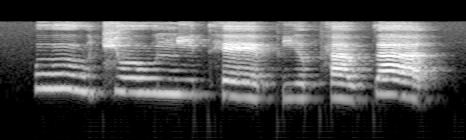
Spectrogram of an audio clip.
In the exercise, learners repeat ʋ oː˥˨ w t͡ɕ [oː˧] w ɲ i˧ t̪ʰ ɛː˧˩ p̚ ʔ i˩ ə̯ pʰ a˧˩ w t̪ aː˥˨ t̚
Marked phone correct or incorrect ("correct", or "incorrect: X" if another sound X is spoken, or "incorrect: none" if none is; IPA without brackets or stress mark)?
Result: correct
